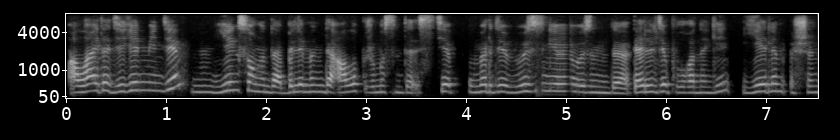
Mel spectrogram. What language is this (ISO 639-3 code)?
kaz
